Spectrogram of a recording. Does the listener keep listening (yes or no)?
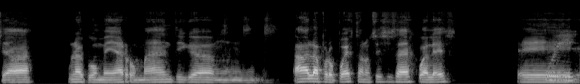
yes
